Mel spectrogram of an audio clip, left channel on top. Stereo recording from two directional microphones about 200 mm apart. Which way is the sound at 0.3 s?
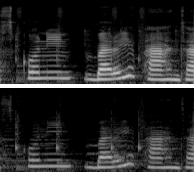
30° left (ahead or behind).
